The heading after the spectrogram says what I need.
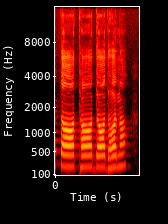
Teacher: जब आप त का उच्चारण करेंगे त, थ, द, ध, न, तो त का उच्चारण में आपकी जीभ जो है वो आपके दांतों पे लग रही है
